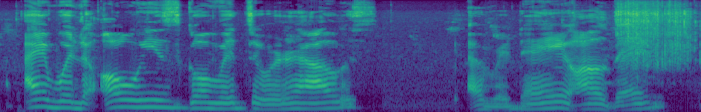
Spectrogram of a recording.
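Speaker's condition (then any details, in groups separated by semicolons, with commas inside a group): Friedreich's ataxia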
